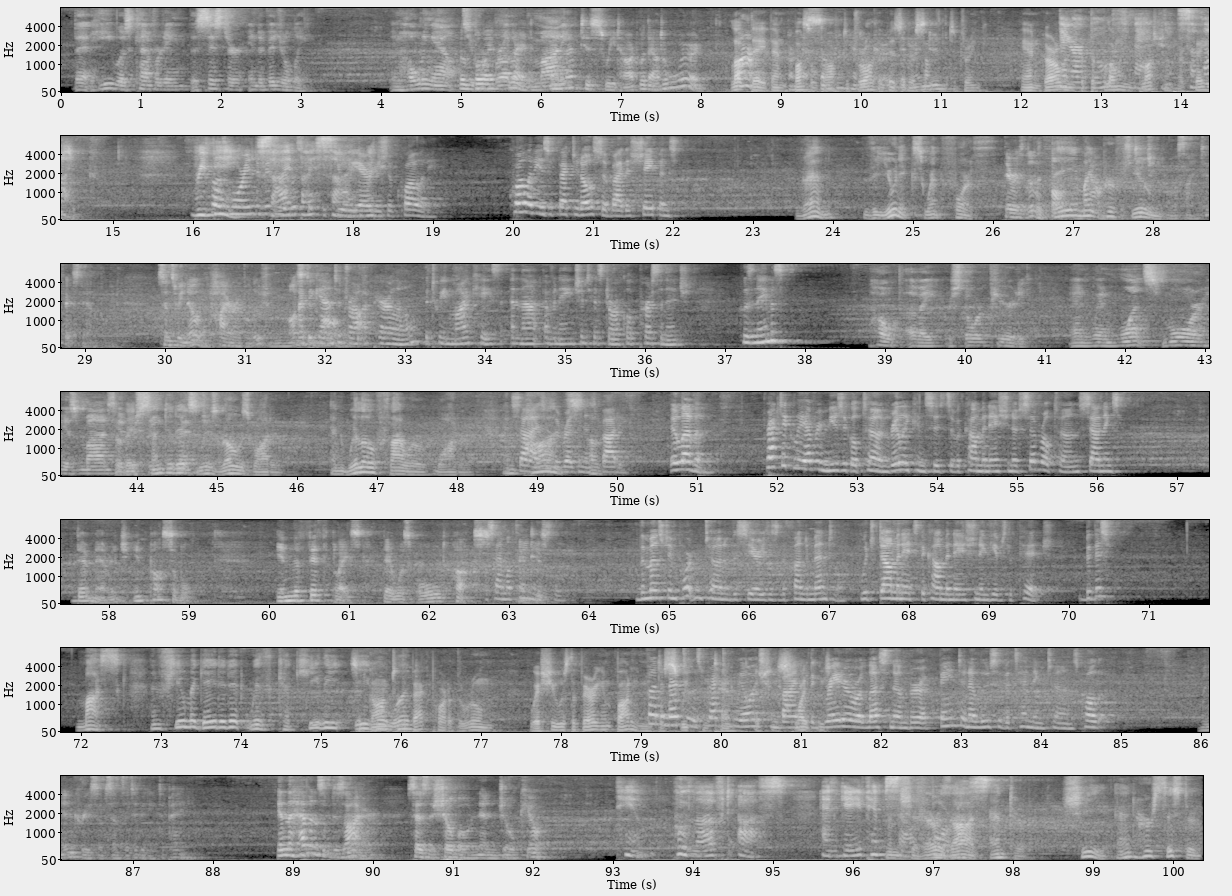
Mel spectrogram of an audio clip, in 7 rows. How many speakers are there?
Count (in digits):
8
